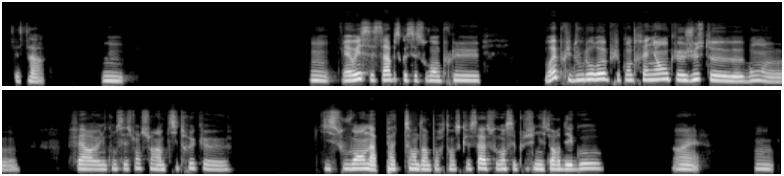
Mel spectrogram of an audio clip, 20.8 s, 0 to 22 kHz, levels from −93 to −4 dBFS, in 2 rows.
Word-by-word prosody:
C'est 175 Hz, 0 st, -10 dB
ça. 165 Hz, -4 st, -3 dB, 0.8 s
Mmh 190 Hz, -1 st, -1 dB
mh. -, -, -8 dB, 2.5 s
Mmh 205 Hz, -, -2 dB, 0.2 s
mh, -, -, -10 dB, 0.2 s
eh 195 Hz, +1 st, +4 dB
oui, 235 Hz, +4 st, +8 dB
c'est 220 Hz, -4 st, -3 dB
ça 215 Hz, +2 st, +5 dB
parce 220 Hz, -, -7 dB
que 210 Hz, -, 0 dB
c'est 200 Hz, 0 st, -4 dB
souvent 195 Hz, 0 st, -1 dB
plus 195 Hz, 0 st, -2 dB, 0.9 s
ouais, 310 Hz, -, +6 dB
plus 230 Hz, -, -5 dB
douloureux, 235 Hz, +4 st, +6 dB
plus 225 Hz, 0 st, -8 dB
contraignant 225 Hz, +3 st, +2 dB
que 215 Hz, -2 st, +1 dB
juste, 225 Hz, +3 st, +1 dB
heu, 185 Hz, -4 st, +3 dB
bon, 190 Hz, +1 st, -4 dB
heu, 155 Hz, -1 st, -6 dB, 0.7 s
faire, 180 Hz, -1 st, 0 dB
heu, 170 Hz, -1 st, 0 dB
une 175 Hz, -, -3 dB
concession 180 Hz, +2 st, -7 dB
sur 195 Hz, 0 st, -6 dB
un 170 Hz, 0 st, 0 dB
petit 200 Hz, +4 st, -8 dB
truc, 205 Hz, +2 st, -6 dB
heu 165 Hz, -2 st, -5 dB, 1.3 s
qui 185 Hz, -, -6 dB
souvent 190 Hz, +1 st, +3 dB
n'a 170 Hz, -3 st, +6 dB
pas 180 Hz, -1 st, +1 dB
tant 185 Hz, 0 st, -1 dB
d'importance 170 Hz, 0 st, -3 dB
que -, -, -8 dB
ça, 195 Hz, +2 st, +4 dB
souvent 185 Hz, -1 st, -3 dB
c'est 185 Hz, 0 st, -4 dB
plus 185 Hz, +3 st, -12 dB
une 185 Hz, -, +1 dB
histoire 175 Hz, 0 st, +2 dB
d'ego. 190 Hz, +4 st, +1 dB, 0.9 s
Ouais. 175 Hz, -2 st, -2 dB, 0.7 s
Mmh. 180 Hz, -1 st, -5 dB
190 Hz, 145 wpm, -23 LUFS, 175-205 Hz, 2.5 s, oui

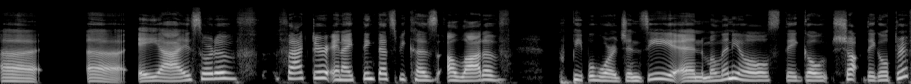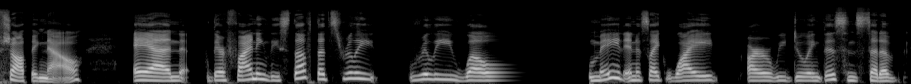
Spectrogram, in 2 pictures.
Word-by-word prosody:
uh, 150 Hz, -3 st, +1 dB, 0.5 s
uh, 155 Hz, -1 st, 0 dB, 0.2 s
AI 165 Hz, +1 st, +2 dB
sort 255 Hz, +3 st, +1 dB
of 270 Hz, -1 st, -1 dB, 0.2 s
factor, 280 Hz, +2 st, +1 dB
and 210 Hz, -5 st, +1 dB
I 205 Hz, 0 st, +2 dB
think 265 Hz, +3 st, 0 dB
that's 250 Hz, -2 st, 0 dB
because 200 Hz, -5 st, -1 dB
a 190 Hz, -, +5 dB
lot 175 Hz, +3 st, +4 dB
of 215 Hz, 0 st, -2 dB, 0.6 s
people 200 Hz, -3 st, 0 dB
who 180 Hz, -, -1 dB
are 160 Hz, -3 st, +1 dB
Gen 165 Hz, +1 st, 0 dB
Z 240 Hz, -, +2 dB
and 165 Hz, 0 st, +2 dB
millennials, 185 Hz, -, +2 dB
they 180 Hz, -1 st, -3 dB
go 175 Hz, 0 st, 0 dB
sho 235 Hz, -1 st, 0 dB
they 190 Hz, -2 st, -3 dB
go 195 Hz, +1 st, 0 dB
thrift 325 Hz, +7 st, -1 dB
shopping 165 Hz, -7 st, +1 dB
now, 220 Hz, +8 st, -1 dB, 0.5 s
and 180 Hz, -2 st, +4 dB, 0.2 s
they're 195 Hz, -1 st, -1 dB
finding 225 Hz, +4 st, +2 dB
the 185 Hz, -1 st, -5 dB
stuff 285 Hz, +9 st, -1 dB
that's 240 Hz, +2 st, -3 dB
really, 270 Hz, 0 st, -2 dB, 0.3 s
really 225 Hz, +2 st, -1 dB
well 185 Hz, 0 st, -1 dB, 0.7 s
made, 250 Hz, -, +1 dB
and 195 Hz, -, 0 dB
it's 195 Hz, -, -7 dB
like, 195 Hz, -2 st, -1 dB
"Why 190 Hz, +6 st, -1 dB, 0.3 s
are 175 Hz, 0 st, +1 dB
we 180 Hz, +2 st, -6 dB
doing 175 Hz, +1 st, -3 dB
this 220 Hz, -1 st, -1 dB
instead 175 Hz, -1 st, -1 dB
of 160 Hz, -2 st, 0 dB
190 Hz, 160 wpm, -21 LUFS, 175-235 Hz, 0.7 s, a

